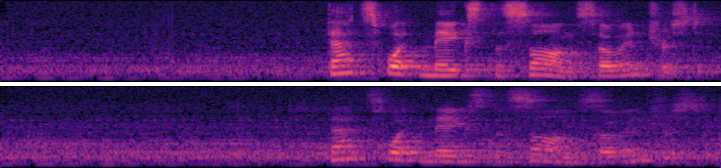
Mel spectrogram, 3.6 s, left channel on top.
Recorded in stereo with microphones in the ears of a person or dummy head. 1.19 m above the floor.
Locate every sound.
1.6 s a man speaking: 65° left (ahead or behind), 1.0 m; by 3.5 s 60° left (ahead or behind), 1.5 m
